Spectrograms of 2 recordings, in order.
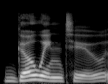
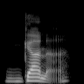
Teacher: You'll notice that English speakers connect words. Instead of going to, they say gonna.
